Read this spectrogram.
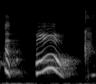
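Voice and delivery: high, drawn-out squeal of disbelief; shocked excitement. Real, not acted. Friend hears about the Florida trip, shocked excitement. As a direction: react in astonished, squealing amazement. Hearing the Florida holiday news.

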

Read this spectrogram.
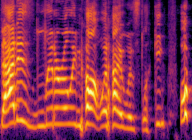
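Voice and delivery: loud, fast, exasperated retort with a laugh; mock exasperation. Host voices lawyer fed up with Spock's answer, mock exasperated.

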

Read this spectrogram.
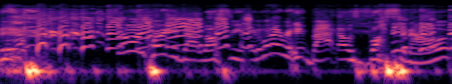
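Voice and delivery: talking through big laughs; cracking up mid-sentence; laughing. Real, not acted. Laughing hard while telling.

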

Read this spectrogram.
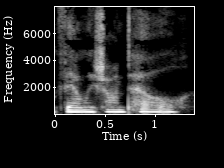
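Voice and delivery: usual speaking voice

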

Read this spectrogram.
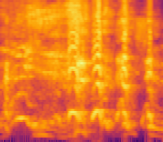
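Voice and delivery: high, slow, laughing wheeze. Real, not acted. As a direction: squeeze it out laughing. Laughing at the joke.

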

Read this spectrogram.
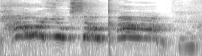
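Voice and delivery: very high, loud, slow mock shriek; panicked girlfriend. Girlfriend shrieking at him after the crash, very high. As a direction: stretch it out in a shrill panic. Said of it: "And she's like".

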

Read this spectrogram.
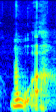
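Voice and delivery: "water" with a glottal stop for the T; dropped T. Shown as a demonstration. Defending own pronunciation, "water" with T dropped. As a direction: leave the T out of "water". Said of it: "I can't pronounce T's".

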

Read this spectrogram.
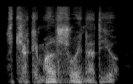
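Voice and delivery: hushed, breathy aside to yourself; softly voiced inner comment; whispered thought. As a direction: whisper it like a private reaction. Retold private thought about bad sound.

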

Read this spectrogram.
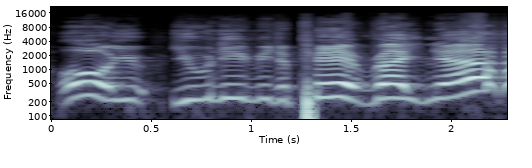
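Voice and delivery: loud, high mouthing off; super lippy. Retold or imitated. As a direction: imitate a lippy kid talking back. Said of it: "super lippy".

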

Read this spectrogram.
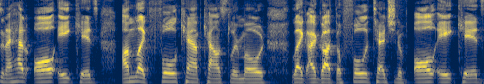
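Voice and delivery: ordinary talk

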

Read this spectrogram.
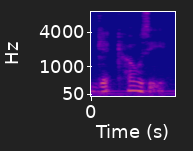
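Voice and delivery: ordinary talk

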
